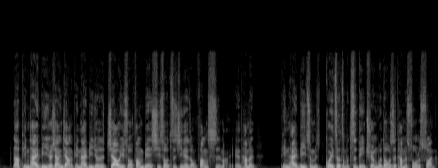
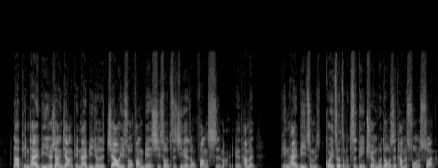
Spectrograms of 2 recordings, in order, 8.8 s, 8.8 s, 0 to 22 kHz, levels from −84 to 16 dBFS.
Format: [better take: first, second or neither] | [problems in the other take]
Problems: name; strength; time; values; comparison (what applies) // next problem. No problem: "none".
first | thin; very slightly; fading below 300 Hz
